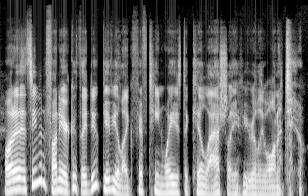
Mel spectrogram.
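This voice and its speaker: A man's voice: medium pitch, lively intonation, brisk, no echo, clean studio sound. A man co-hosting a gaming podcast, telling stories informally and swearing freely. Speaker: podcast co-host. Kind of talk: casual gaming podcast chat.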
